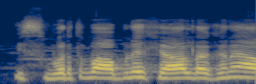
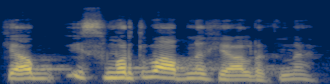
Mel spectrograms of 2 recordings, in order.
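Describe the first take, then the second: First: इस मरतबा आपने ख्याल रखना है said louder and higher with a rising end; mock family warning, raised and insistent; repeated warning, emphatic. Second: Said in the usual way. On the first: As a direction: press the warning home like family nagging. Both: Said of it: "मुझे सब ने यही कहा था".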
